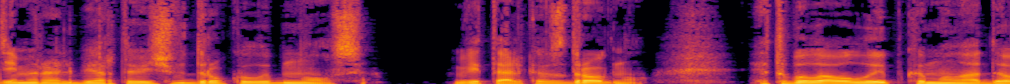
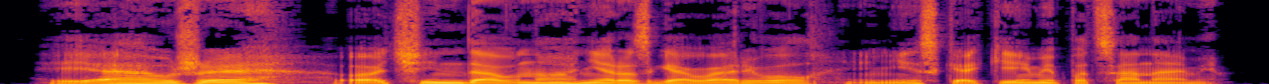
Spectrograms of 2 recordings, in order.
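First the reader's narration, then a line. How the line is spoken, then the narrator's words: Mutter. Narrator (Russian): пробормотал Владимир Альбертович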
